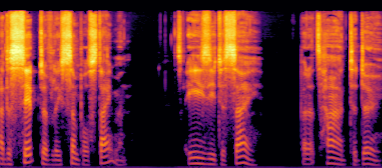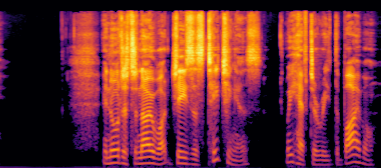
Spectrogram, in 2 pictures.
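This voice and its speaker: A man preaching a podcast sermon with measured storytelling. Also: mid-range voice, bright, forceful tone, dry recording.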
